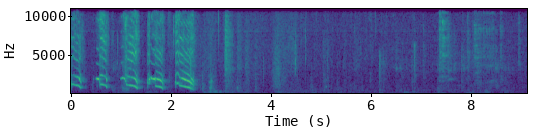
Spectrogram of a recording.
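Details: Five blenheim Cavalier King Charles Spaniel puppies, two females and three males born around New Year's, give a quick run of high, yelping barks that slide downward.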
